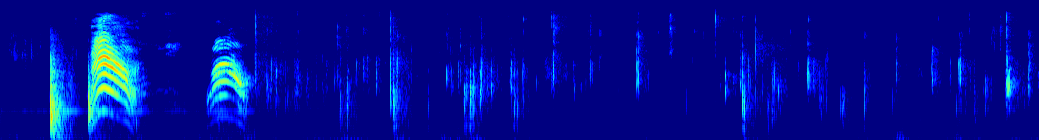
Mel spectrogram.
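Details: Rescued baby cat Iru, named for a meow like "iru", pressing for dinner in the kitchen; one short yelp, then a loud meow and a softer one, followed by quiet clicks and taps.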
